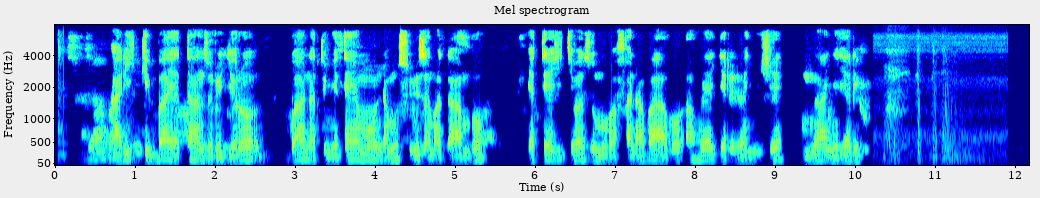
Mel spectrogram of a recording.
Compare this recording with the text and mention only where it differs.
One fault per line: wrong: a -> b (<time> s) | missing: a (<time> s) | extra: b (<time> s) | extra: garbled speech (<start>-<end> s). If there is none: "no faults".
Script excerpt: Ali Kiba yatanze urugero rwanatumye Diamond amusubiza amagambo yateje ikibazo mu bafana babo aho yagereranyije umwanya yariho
no faults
